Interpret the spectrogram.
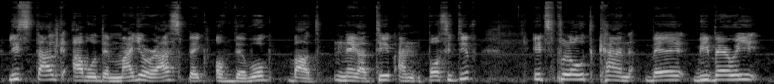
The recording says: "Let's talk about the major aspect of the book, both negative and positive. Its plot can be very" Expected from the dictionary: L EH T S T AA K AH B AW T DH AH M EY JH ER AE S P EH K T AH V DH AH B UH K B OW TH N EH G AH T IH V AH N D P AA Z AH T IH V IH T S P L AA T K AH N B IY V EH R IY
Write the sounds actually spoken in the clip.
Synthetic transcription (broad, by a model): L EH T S T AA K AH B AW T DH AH M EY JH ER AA S P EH K T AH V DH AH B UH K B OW T N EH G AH T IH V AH N P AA S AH T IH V IH T S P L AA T K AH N B IY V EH R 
